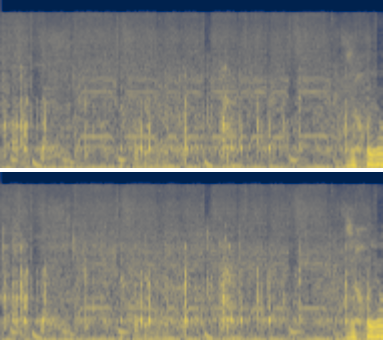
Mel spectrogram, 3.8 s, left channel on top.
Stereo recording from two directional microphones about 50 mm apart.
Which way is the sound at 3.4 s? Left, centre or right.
Left.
